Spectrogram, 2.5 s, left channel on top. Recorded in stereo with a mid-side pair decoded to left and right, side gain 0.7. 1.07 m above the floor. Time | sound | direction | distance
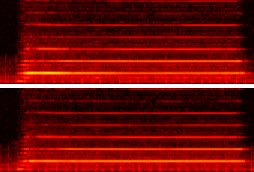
0.2 | a flute | 10° left | 1.4 m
